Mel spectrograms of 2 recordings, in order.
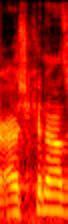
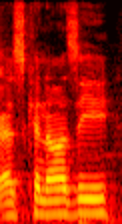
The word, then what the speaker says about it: Eskenazi: Anyway, move on to a place called is it Ashkenazi? I've heard it pronounced both ways. It's either Ashkenazi or Eskenazi.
